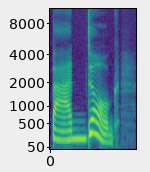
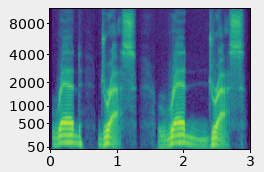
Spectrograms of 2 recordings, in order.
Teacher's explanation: You hold the position of the D, pause for a split second to build pressure, and then release it onto the second word.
